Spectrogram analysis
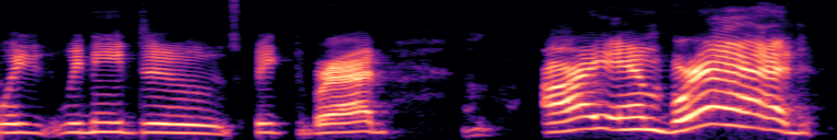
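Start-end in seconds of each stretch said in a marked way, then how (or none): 2.7-4.0 excited, keyed-up, high-pitched, climbing pitch. Retelling phone calls where he sounds like a woman: imitating his excited high voice. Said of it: "the more excited I get, the higher pitch I get".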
